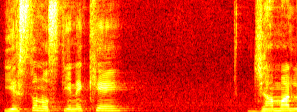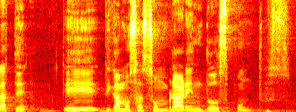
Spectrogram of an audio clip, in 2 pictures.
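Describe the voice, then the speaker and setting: A man's voice: a little high, little pitch movement, slow pace. A male preacher, giving a sermon and asking the congregation questions that he answers himself.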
